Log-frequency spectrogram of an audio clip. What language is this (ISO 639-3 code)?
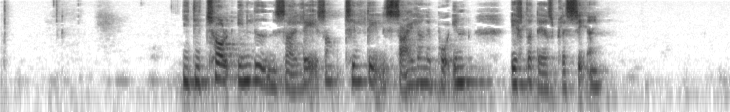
dan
